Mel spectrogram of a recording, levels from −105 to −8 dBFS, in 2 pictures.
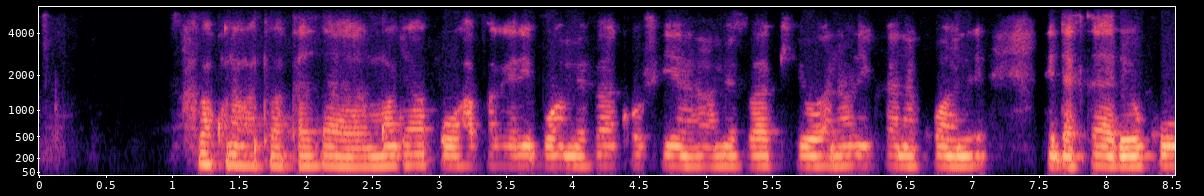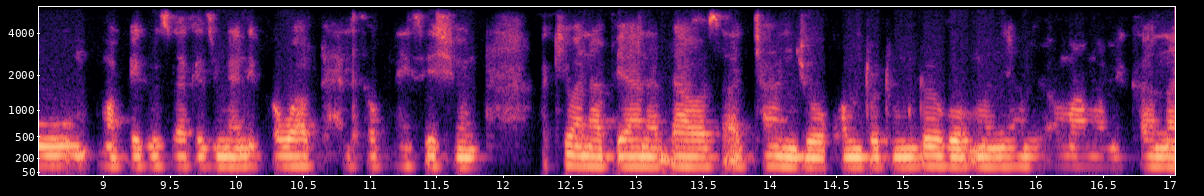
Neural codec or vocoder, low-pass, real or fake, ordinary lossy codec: none; 5.4 kHz; real; Opus, 16 kbps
